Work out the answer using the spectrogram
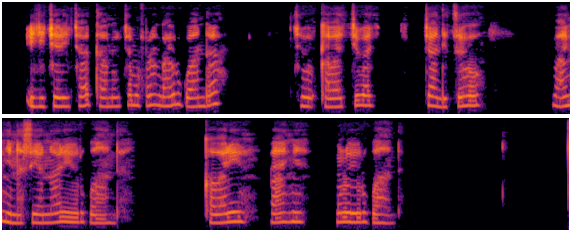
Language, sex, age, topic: Kinyarwanda, female, 25-35, finance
